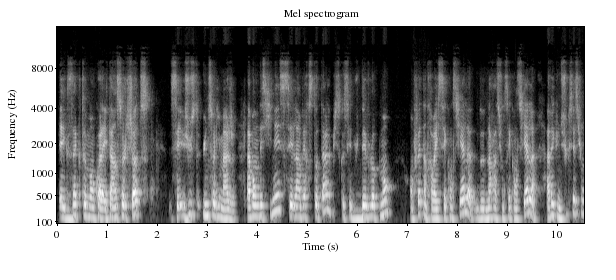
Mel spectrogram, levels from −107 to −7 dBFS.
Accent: French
